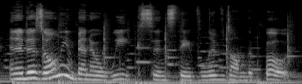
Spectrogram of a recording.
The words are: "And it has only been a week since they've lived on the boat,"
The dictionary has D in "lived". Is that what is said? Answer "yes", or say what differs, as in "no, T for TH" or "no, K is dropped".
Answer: yes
